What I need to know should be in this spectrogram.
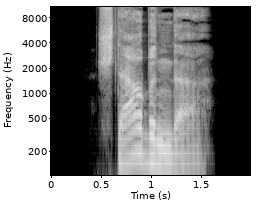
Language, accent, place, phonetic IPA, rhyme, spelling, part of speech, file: German, Germany, Berlin, [ˈʃtɛʁbn̩dɐ], -ɛʁbn̩dɐ, sterbender, adjective, De-sterbender.ogg
- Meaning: inflection of sterbend: 1. strong/mixed nominative masculine singular 2. strong genitive/dative feminine singular 3. strong genitive plural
